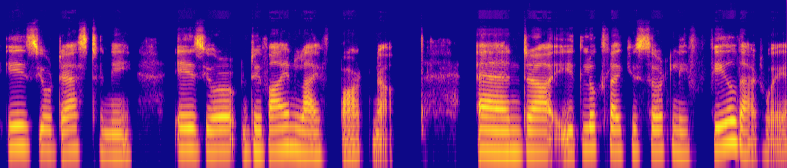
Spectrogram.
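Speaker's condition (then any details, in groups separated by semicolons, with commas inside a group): No condition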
